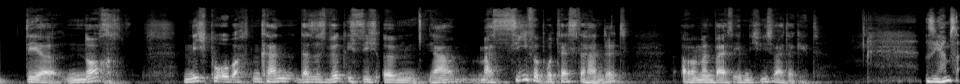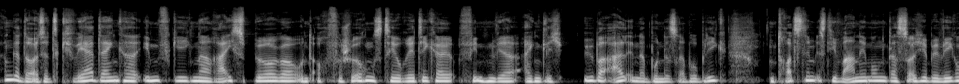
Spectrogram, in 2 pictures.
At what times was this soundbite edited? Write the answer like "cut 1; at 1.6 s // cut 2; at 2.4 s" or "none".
cut 1; at 3.8 s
